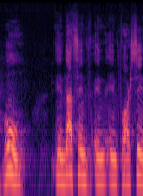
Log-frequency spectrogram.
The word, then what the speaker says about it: hom: they had a drink it's called whom in in farsi language called h o m or maybe how you want to spell it is pronunciation is whom and that's in in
